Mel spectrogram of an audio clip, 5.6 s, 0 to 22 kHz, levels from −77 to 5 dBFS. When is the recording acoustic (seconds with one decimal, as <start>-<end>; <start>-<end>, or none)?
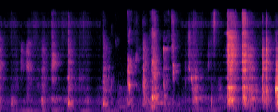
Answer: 2.0-3.6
